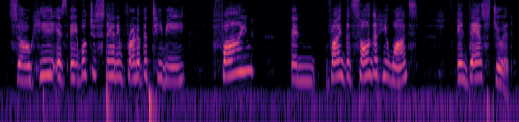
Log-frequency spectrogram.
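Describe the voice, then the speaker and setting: A woman with a Spanish accent uses a raised, projected voice, high in pitch with a bright, sharp tone. She speaks at a very slow pace with long, frequent pauses, on a very clean recording with a silent background. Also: ordinary pitch variation. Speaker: parent video blogger. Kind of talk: personal testimony. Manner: halting.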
